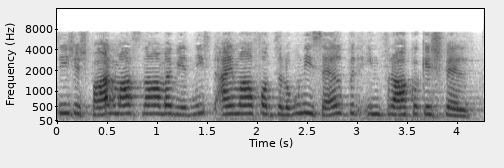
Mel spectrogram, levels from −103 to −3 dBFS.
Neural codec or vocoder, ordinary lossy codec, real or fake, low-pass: codec, 16 kHz, 0.4 kbps, LongCat-Audio-Codec; AAC, 48 kbps; fake; 7.2 kHz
